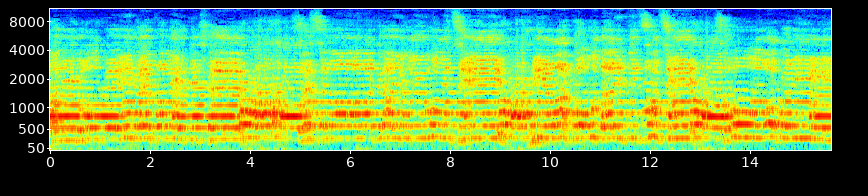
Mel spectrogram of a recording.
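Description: Man singing an epic song in the guslar style, accompanying himself on the gusle, a one-stringed bowed folk fiddle. The bowed string holds steady notes under the voice.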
